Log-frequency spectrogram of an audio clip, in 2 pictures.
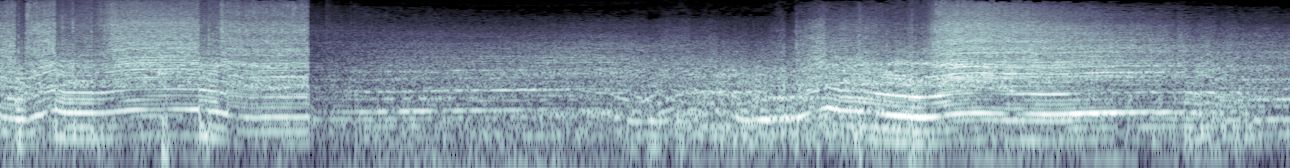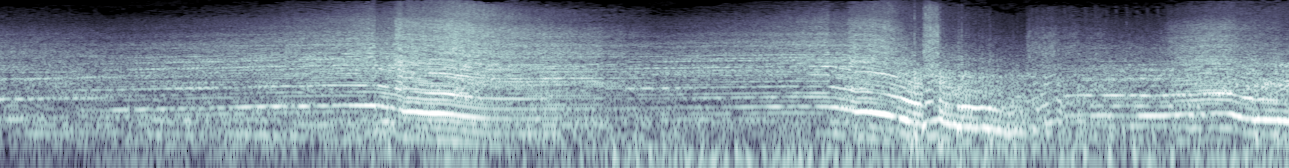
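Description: A racing car engine roars loudly, rising and falling in pitch as it shifts gears.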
